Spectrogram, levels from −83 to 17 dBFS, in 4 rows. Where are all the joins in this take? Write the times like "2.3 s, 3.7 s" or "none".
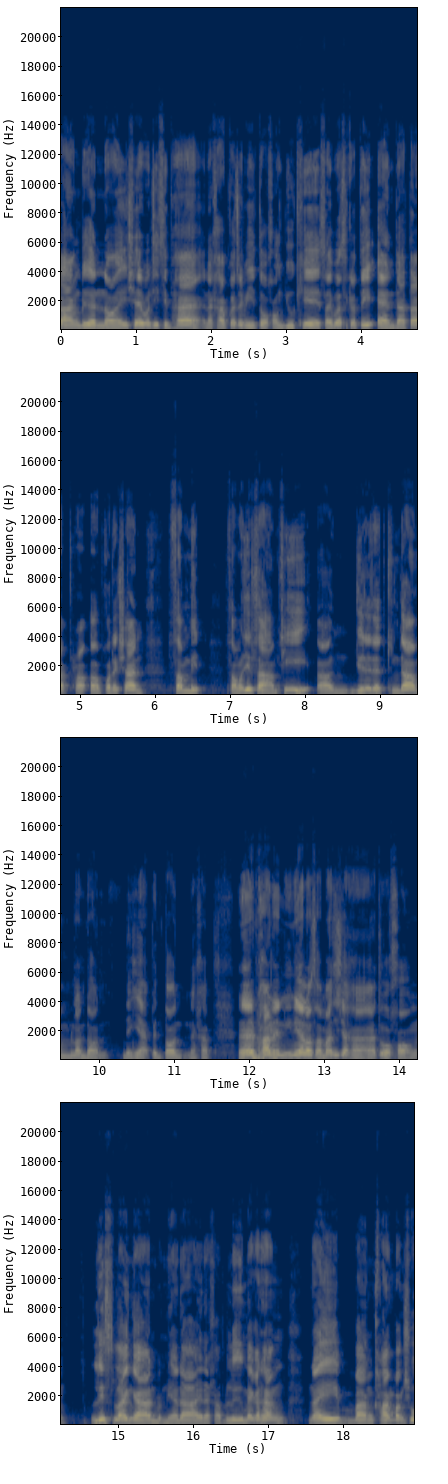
none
